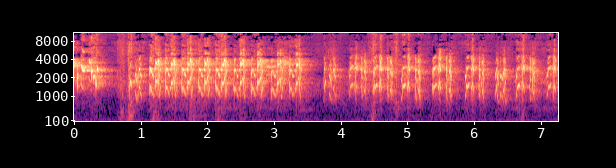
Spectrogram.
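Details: Bulbul calls used as a trapping lure to make distant bulbuls reply. Fast, buzzy, evenly repeated chattering notes run almost continuously, then continue in slightly slower grouped pulses.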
